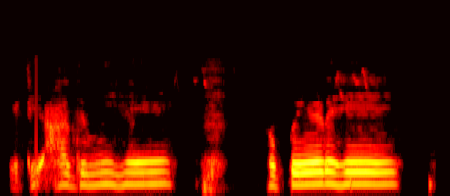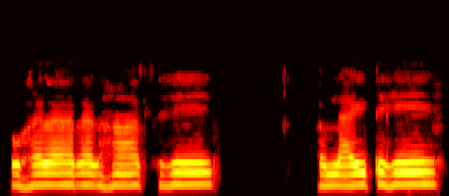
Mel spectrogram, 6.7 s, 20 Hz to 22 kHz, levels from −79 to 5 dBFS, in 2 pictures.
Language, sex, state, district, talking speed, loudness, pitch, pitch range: Chhattisgarhi, female, Chhattisgarh, Jashpur, 125 wpm, -18 LUFS, 200 Hz, 195-210 Hz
